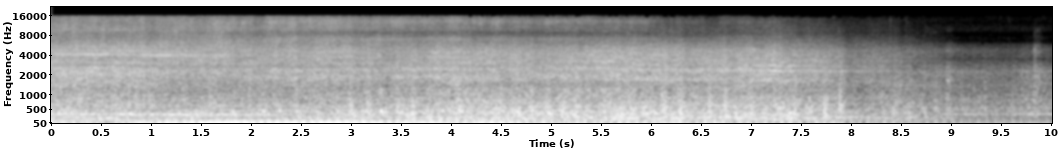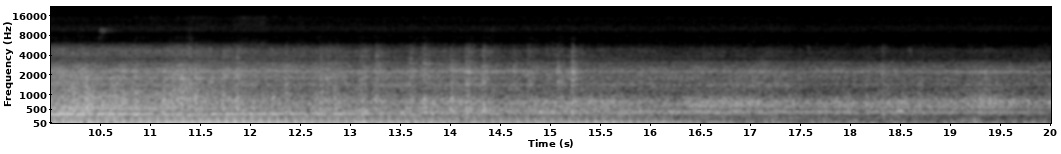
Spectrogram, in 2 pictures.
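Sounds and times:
train wheels clattering over rails: 0:00.0 - 0:16.3.

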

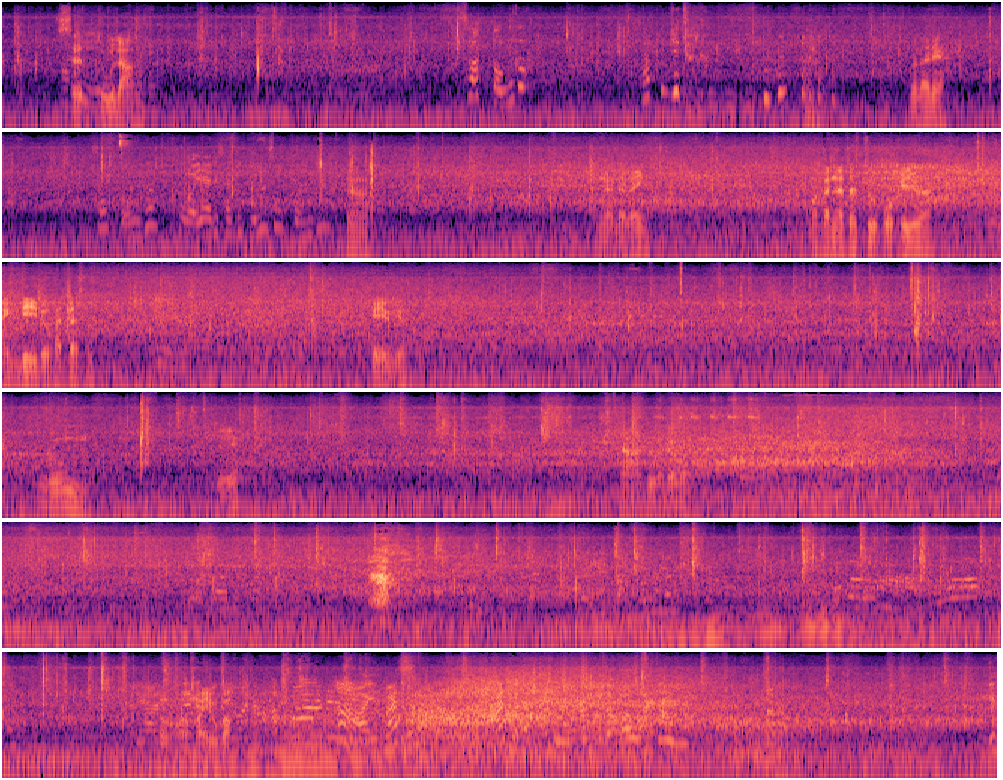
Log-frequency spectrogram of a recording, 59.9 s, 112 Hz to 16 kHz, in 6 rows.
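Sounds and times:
road traffic rumble: 0:00.0 - 0:59.9
vehicle engine hum: 0:00.0 - 0:59.9
car passing tyre noise: 0:13.4 - 0:59.9.

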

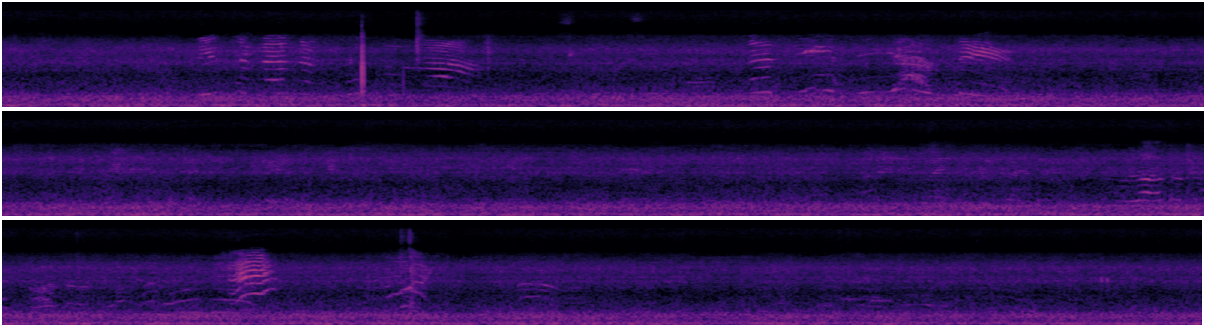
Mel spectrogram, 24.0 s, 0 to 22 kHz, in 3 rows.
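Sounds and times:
jet engine and airflow rumble: 0:00.0 - 0:24.0.

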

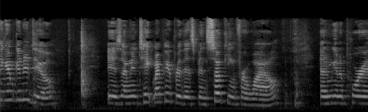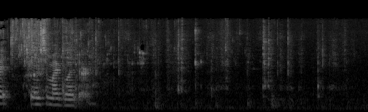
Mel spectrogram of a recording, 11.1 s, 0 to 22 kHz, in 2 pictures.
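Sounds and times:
water dripping: 0:05.6 - 0:08.6.

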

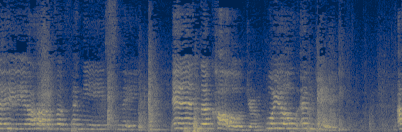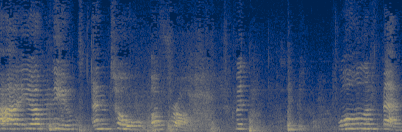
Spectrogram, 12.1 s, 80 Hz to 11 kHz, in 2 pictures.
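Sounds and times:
child singing: 0:00.0 - 0:05.2, 0:06.0 - 0:08.9, 0:11.1 - 0:12.0.

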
